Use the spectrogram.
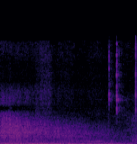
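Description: A Thud artillery unit fires in the strategy game Total Annihilation, giving a dense, low booming rumble that stays steady and fairly loud for the whole moment, with no voices over it.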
